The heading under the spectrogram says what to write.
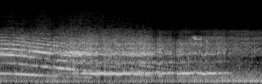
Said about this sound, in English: The patrol car let me roll ahead and swung in behind us and we came to a stop.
